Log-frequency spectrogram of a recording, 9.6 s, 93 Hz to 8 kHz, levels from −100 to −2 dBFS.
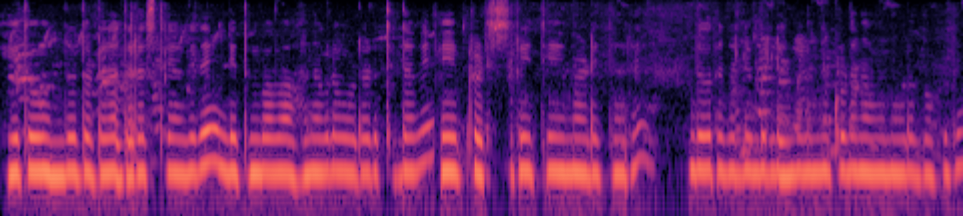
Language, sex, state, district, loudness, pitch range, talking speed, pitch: Kannada, female, Karnataka, Bellary, -36 LUFS, 230-235 Hz, 110 wpm, 230 Hz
